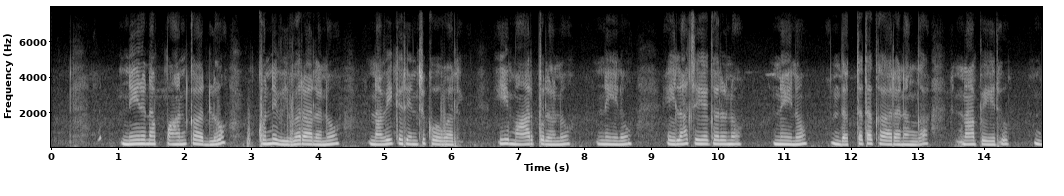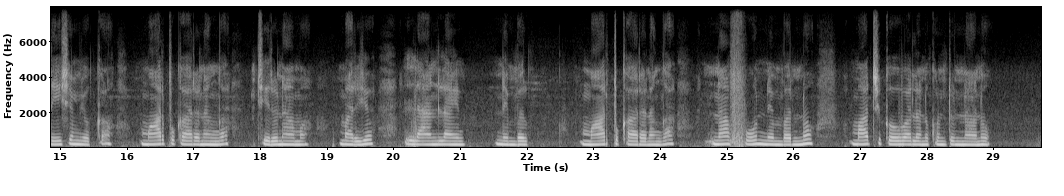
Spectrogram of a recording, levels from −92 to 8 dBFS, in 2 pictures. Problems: constant background noise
